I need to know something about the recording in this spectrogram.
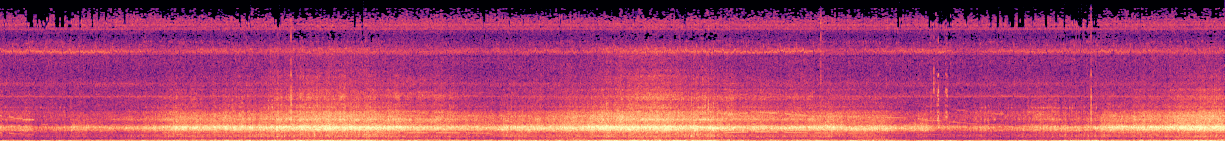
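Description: Strong wind rushes steadily past a microphone high in the open air.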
